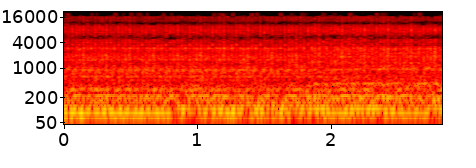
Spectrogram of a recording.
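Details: 1966 Dodge Dart GT with 225 Slant Six after fixing the exhaust leak and spark plug tube gaskets: even, steady idle with a smooth low drone, no ticking or puffing, no blowby felt; exhaust leak apparently fixed.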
